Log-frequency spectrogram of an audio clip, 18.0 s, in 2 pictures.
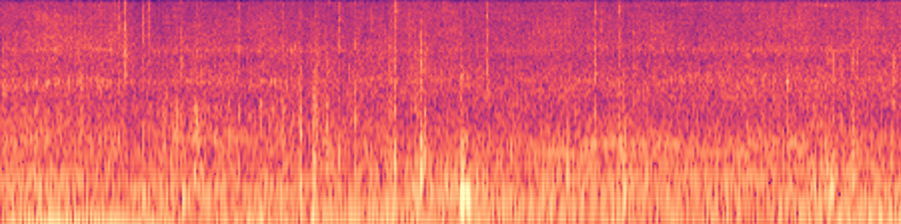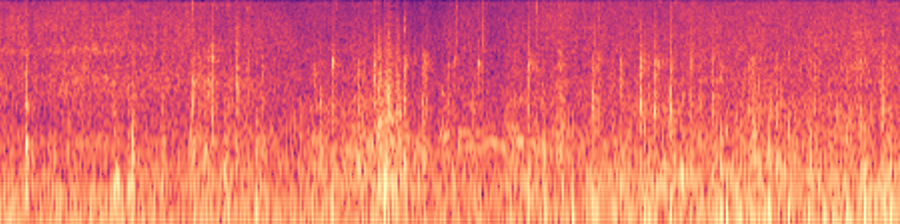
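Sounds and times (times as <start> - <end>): luggage knocks and clicks: 12.2 - 13.8.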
